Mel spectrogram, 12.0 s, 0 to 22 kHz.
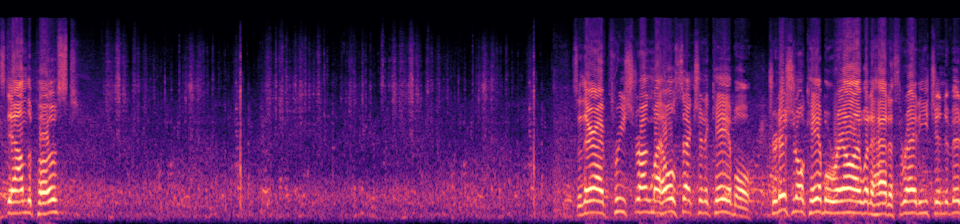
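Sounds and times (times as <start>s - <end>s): distant voices in a hall: 0.0s - 12.0s.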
